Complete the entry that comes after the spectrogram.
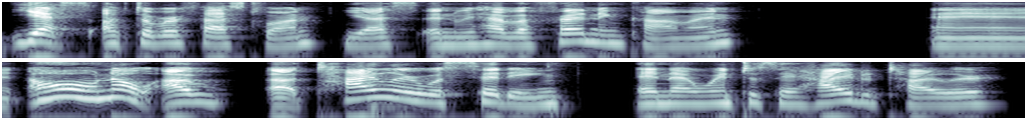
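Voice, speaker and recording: A woman's voice: mid-range voice, moderate pace, dry recording, studio quality. A woman from Brazil with a Brazilian accent, chatting as a podcast guest, laughing often and acting out quotes. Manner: laughs often, animated quoting. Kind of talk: casual chat.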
